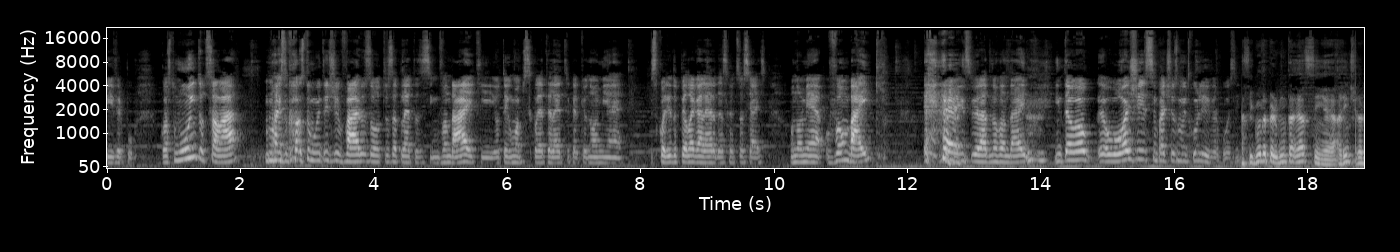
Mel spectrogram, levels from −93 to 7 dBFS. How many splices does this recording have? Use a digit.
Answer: 1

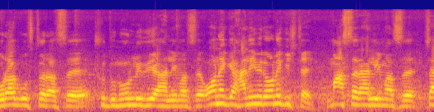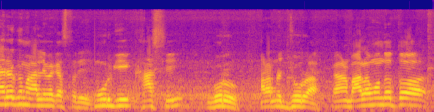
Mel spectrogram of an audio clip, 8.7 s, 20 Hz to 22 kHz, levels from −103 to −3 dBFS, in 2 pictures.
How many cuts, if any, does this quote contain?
4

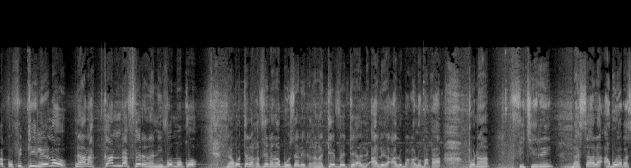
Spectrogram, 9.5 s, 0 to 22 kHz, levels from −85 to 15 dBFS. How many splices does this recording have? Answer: 1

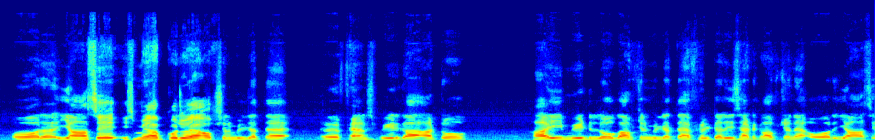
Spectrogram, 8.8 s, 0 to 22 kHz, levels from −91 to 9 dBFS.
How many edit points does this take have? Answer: 0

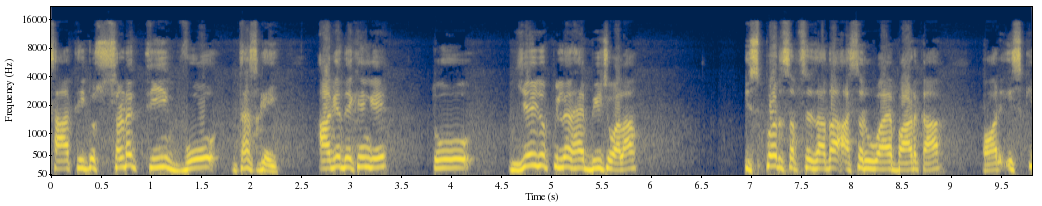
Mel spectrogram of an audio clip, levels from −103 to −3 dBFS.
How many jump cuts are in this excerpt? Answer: 0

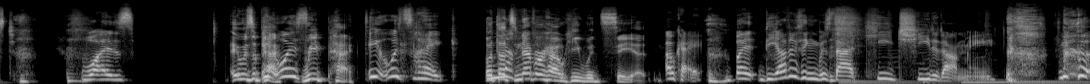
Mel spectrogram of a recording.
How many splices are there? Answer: 1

